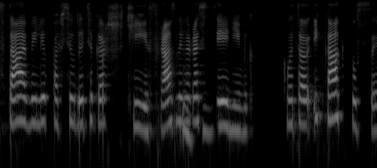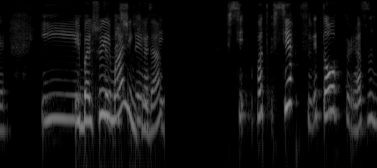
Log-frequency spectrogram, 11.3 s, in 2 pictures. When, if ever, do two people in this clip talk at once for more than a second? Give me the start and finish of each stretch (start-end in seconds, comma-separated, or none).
6.8-8.1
